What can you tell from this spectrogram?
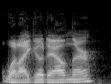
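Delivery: ordinary talk, nothing marked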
